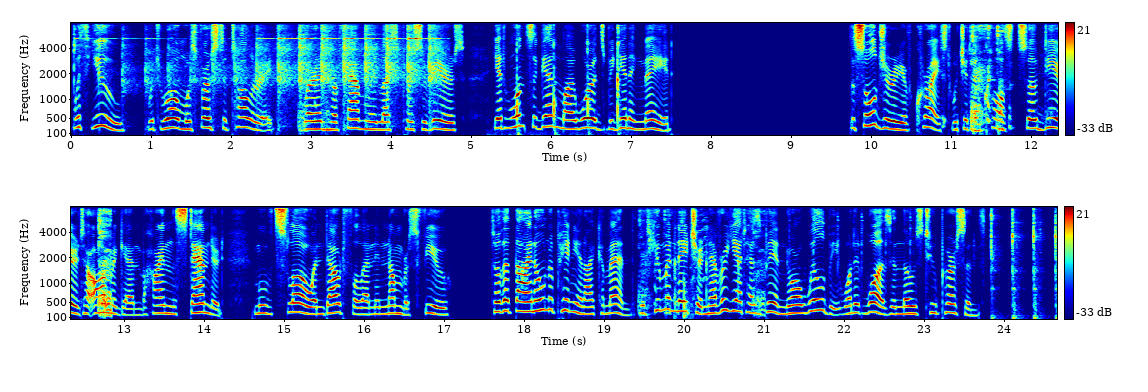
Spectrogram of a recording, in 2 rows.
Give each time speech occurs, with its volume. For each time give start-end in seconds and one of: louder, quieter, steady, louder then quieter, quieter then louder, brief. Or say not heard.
0.0-7.5 steady
9.8-23.8 steady.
